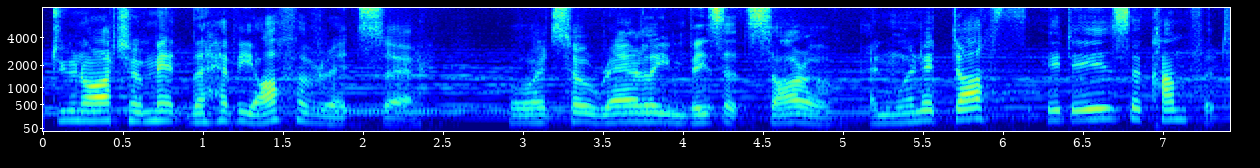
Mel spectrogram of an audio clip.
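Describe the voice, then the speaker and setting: A woman playing a sardonic, indolent nobleman in Shakespearean stage style, with theatrical, wry, deliberate delivery. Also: sits low, over music, close to an everyday voice. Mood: puzzled. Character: sardonic, indolent nobleman, slowly drawn into a plot. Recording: echoey stage hall with long reverb.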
